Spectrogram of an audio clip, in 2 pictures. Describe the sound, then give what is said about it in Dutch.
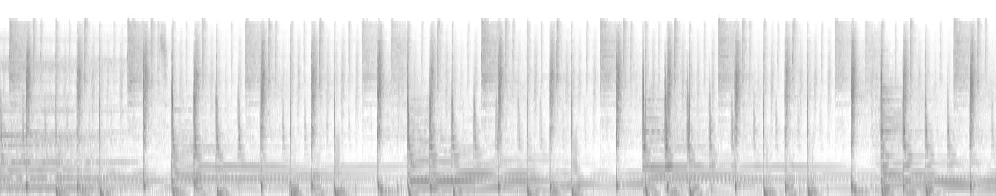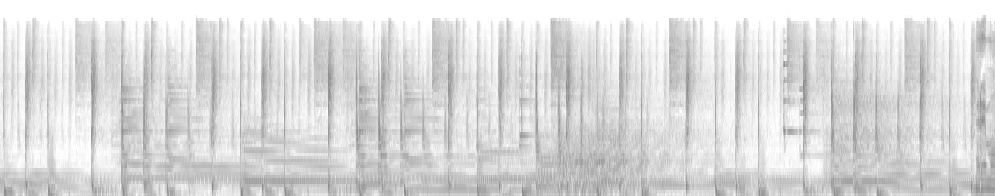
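A calm music track plays steadily throughout, with sustained harmonic tones over a regular, gentle beat at an even, moderate loudness and no voices. “Hier klinkt het nog allemaal rustig in dit nummer”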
